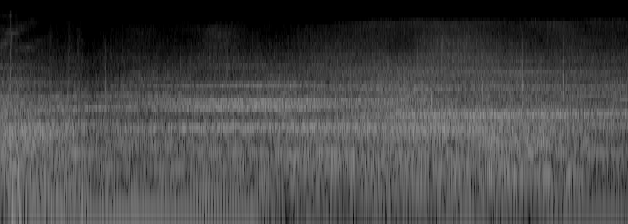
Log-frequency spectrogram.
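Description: Calm background music plays steadily.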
